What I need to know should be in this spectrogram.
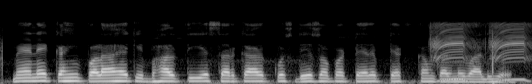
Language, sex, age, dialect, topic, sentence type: Hindi, male, 25-30, Awadhi Bundeli, banking, statement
